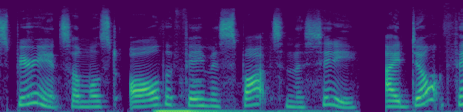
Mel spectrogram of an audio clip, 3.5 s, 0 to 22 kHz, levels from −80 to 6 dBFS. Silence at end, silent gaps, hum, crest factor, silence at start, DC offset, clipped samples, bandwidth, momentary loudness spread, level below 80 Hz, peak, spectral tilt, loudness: 0 s; 2.71-2.88 s; none; 16 dB; 0 s; under 0.1%; under 0.1%; 15 kHz; 8 LU; -26 dBFS; -6 dBFS; -4 dB/octave; -23 LUFS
